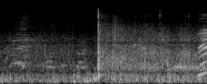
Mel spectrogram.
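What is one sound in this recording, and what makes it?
A starting pistol fires once with a sharp crack.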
